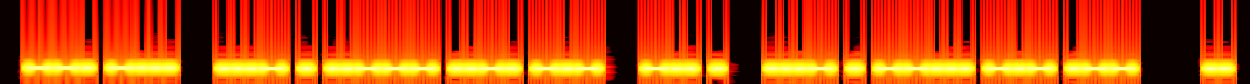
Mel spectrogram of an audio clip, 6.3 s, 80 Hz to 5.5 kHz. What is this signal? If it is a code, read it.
Morse code, heard as a keyed tone, about 34 wpm, 570 Hz. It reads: GB VE2FK DE VE7KW I
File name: QSO314 35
